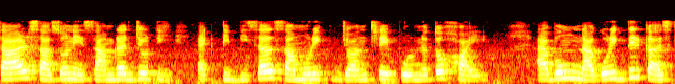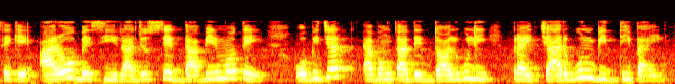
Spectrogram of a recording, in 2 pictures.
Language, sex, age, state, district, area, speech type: Bengali, female, 18-30, West Bengal, Paschim Bardhaman, urban, read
